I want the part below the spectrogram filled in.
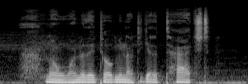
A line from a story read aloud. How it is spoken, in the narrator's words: his father grumbled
